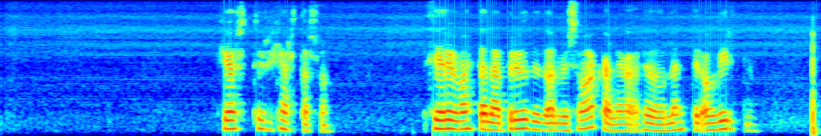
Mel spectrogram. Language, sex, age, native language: Icelandic, female, 50-59, Icelandic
